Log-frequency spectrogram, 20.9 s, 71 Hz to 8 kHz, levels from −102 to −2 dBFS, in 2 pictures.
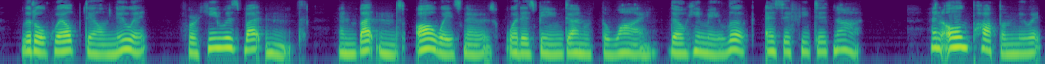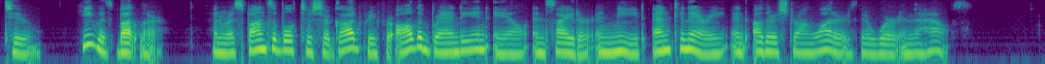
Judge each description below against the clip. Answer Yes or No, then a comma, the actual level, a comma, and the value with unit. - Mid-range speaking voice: Yes, medium, 170 Hz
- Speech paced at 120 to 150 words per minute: No, average, 180 wpm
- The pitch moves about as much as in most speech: Yes, average, 3.7 semitones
